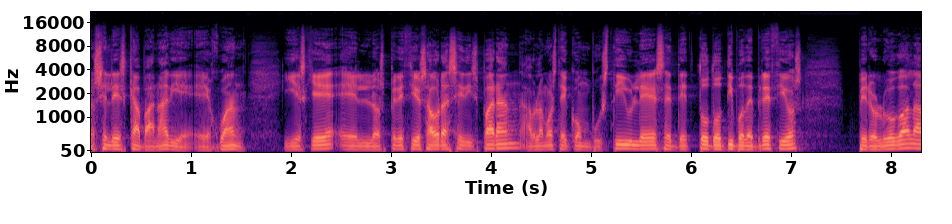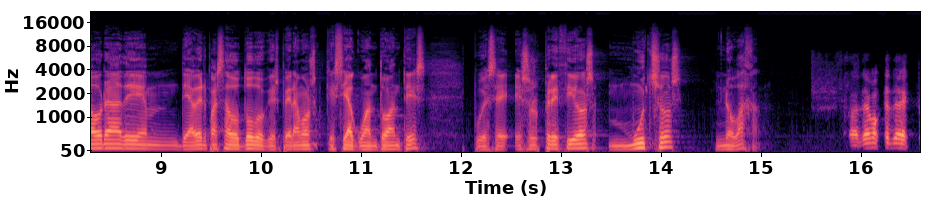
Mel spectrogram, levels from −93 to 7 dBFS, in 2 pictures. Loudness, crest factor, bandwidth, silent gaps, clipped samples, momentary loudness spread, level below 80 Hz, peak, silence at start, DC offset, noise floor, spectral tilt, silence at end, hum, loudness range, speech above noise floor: -20 LUFS; 18 dB; 14 kHz; none; under 0.1%; 10 LU; -46 dBFS; -2 dBFS; 0 s; under 0.1%; -60 dBFS; -5.5 dB/octave; 0.15 s; none; 3 LU; 40 dB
